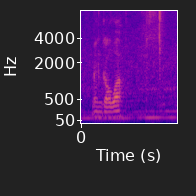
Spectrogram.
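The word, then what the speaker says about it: Mignola: It's done by Mangola. That's how you pronounce his name.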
